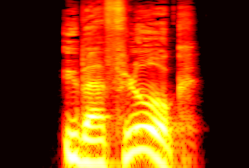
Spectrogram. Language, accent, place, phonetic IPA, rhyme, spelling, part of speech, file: German, Germany, Berlin, [ˌyːbɐˈfloːk], -oːk, überflog, verb, De-überflog.ogg
- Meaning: first/third-person singular preterite of überfliegen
